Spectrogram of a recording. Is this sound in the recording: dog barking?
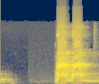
yes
